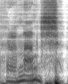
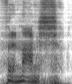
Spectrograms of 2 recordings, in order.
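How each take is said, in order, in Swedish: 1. Namnet har ett portugisiskt uttal. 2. Namnet har ett portugisiskt uttal.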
